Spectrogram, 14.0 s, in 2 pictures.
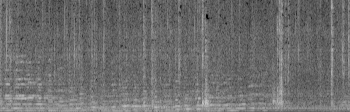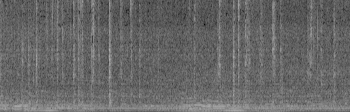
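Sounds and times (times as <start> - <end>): nuts sizzling in hot fat: 0.0 - 14.0
soft background music: 0.0 - 14.0
metal spoon scraping a pan: 10.9 - 13.9.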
